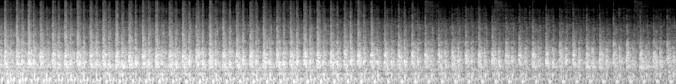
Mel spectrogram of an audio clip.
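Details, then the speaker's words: Kubota diesel tractor that starts easily with good power and compression and a fine fan bearing: hard, even knock about four times a second at idle, a rough sound attributed to a worn bearing at the flywheel end. "Suaranya sangat kasar sekali ya ini dimungkinkan menurut saya ini bisa jadi ini adalah lakernya atau piringnya dimana piring yang dekat dengan roda gila atau bearing yang dekat dengan kita tidak tahu baik"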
